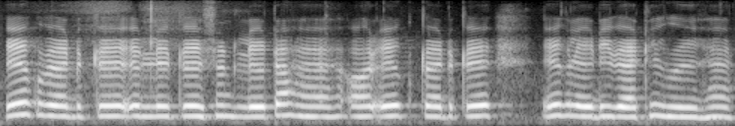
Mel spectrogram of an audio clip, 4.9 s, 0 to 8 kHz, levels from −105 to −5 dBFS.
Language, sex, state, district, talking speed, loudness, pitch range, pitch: Hindi, female, Chandigarh, Chandigarh, 170 wpm, -14 LUFS, 235-250 Hz, 240 Hz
